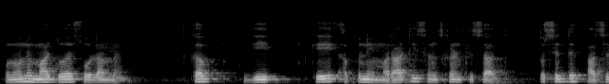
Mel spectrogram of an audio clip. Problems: background sounds at intervals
